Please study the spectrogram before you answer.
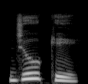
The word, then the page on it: ಜೋಕೆ: jōke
